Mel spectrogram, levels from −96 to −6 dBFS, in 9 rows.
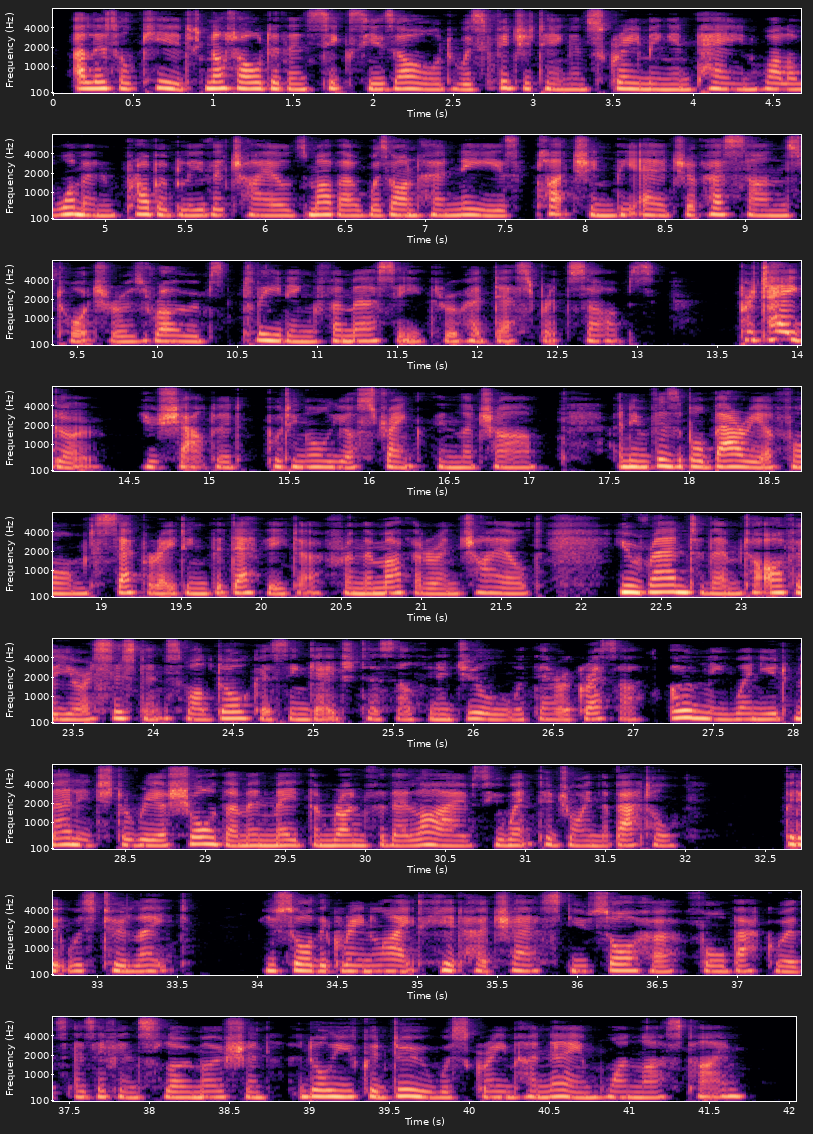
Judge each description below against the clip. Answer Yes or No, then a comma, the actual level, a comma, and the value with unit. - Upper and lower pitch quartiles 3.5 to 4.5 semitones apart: No, narrow, 2.4 semitones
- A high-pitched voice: Yes, high, 205 Hz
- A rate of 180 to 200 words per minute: Yes, average, 195 wpm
